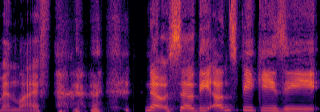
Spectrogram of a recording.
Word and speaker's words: Unspeakeasy: So I'm looking at some of the information here about Unspeakeasy. Is that how you pronounce it? The Unspeakeasy, yes.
